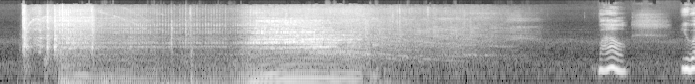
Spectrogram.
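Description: A loud car engine cranks and fires up in a mechanic's garage bay, roars through a strong rev, then settles to a lower idle, with a voice briefly heard near the end.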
